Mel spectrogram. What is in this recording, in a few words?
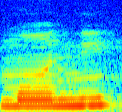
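"money", Nigerian Pidgin, female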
